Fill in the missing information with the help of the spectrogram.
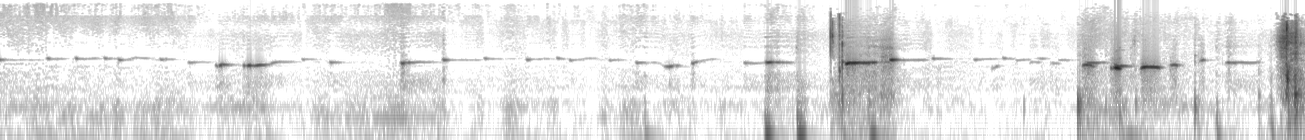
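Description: A man whistles a tune softly and steadily, the melody carrying over quiet background, interrupted by a few sharp rustling and clicking handling noises near the middle and end.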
